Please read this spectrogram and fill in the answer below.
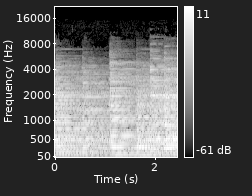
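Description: Solo piano playing an improvised piece: sustained chords ringing, with new notes struck about three times.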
